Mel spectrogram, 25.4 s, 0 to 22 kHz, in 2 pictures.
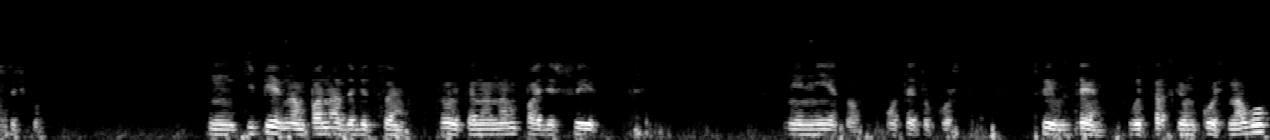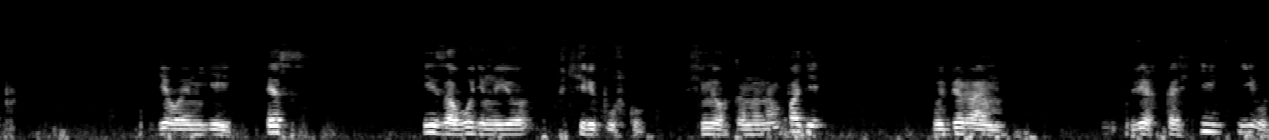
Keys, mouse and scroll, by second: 0.9-1.5 scroll down 2, 2.6 click, 2.6 scroll down 1, 4.0 KP_3, 7.9 click, 9.0 click, 10.5 shift+d, 12.5 middle click, 15.1 s, 17.5 g, 18.7 middle click, 19.9 KP_7, 21.1 click, 22.8 g, 24.8 click, 25.1 g.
